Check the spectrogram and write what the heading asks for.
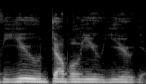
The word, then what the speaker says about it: UwU: Chat is now grilling me over my pronunciation of UWU. I know it's supposed to be pronounced uwu.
